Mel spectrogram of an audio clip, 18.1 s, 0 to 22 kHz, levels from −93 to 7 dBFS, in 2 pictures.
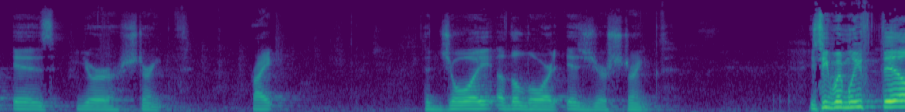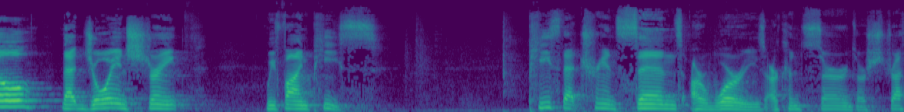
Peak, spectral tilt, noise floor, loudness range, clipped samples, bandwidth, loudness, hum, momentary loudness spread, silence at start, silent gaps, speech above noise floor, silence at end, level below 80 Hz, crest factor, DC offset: -8 dBFS; -5 dB/octave; -70 dBFS; 18 LU; under 0.1%; 16 kHz; -28 LUFS; none; 21 LU; 0.15 s; none; 41 dB; 0 s; -66 dBFS; 22 dB; under 0.1%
